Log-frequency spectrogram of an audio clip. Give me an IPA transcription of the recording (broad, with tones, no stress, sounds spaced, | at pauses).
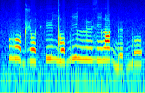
v o˦˨ d ʒ o˧ t͡ʃʼ y˦ ŋ͡ǃ o˧ b i˦ lː ʉ˦ z i˦ l ɑ˦ ɡ͡b ʉ˨ ɡ͡b u˧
